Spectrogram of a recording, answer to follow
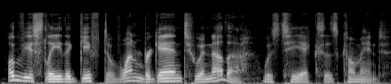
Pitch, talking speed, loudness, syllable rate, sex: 130 Hz, 185 wpm, -18 LUFS, 5.4 syllables/s, male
